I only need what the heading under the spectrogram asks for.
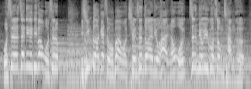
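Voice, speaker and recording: A man's voice: very high-pitched, expressive, rapid-fire, over music. A male pastor telling a story in a sermon to his congregation, acting out quotes and laughing along with them. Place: church hall with congregation.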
